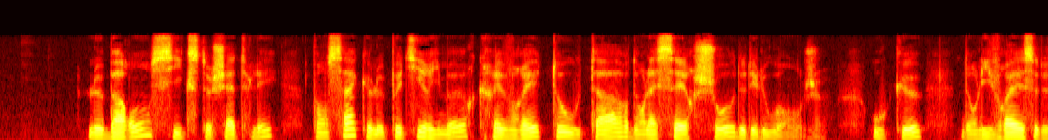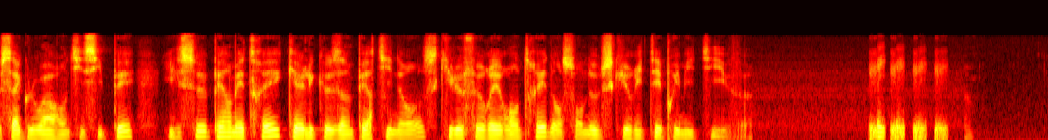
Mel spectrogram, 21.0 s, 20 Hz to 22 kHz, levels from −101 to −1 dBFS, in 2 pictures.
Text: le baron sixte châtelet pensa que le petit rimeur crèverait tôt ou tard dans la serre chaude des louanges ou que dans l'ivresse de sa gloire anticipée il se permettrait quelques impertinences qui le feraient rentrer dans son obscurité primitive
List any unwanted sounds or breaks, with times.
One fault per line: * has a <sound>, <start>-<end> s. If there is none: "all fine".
* has a laugh, 19.2-20.0 s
